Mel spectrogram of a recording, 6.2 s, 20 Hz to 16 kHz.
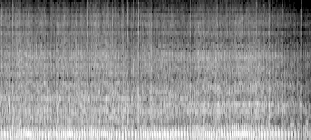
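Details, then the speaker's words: Jawa Perak (same sprocket as Jawa 42 and Classic) single-cylinder at idle in gear: steady clacking "khat khat" knock from the rear, about four a second, because the rear sprocket nuts have worked loose; fixed by tightening them with a 6 mm Allen key. "दोस्तों ये सब नट सब ढीला है, इसीलिए इस pocket का आवाज आ रही है।"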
